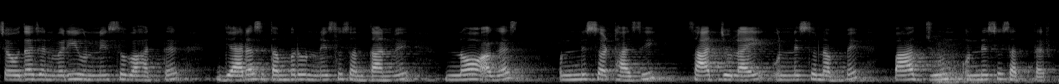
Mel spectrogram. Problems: background sounds at intervals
